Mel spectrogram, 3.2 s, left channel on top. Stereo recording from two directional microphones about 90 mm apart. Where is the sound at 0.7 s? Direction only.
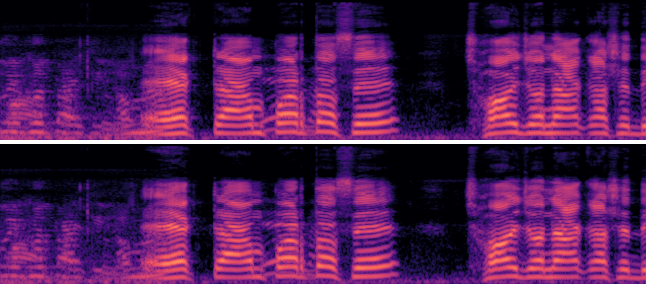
30° left (ahead or behind).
